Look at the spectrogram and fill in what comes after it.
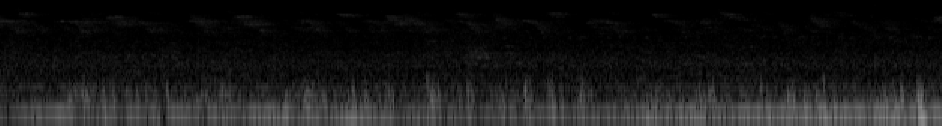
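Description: Small birds chirping in the background, short high chirps that fall in pitch, several a second throughout, over a low rumble with small knocks. A sharp thump comes about six seconds in.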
